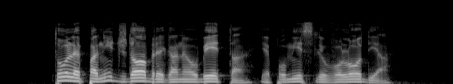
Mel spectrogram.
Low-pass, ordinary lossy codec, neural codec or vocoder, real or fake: 7.2 kHz; none; none; real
